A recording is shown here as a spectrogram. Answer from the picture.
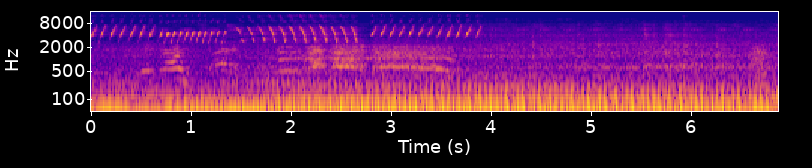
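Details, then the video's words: Male canary in breeding condition sings dense, high, rattling trills in two long bursts. After about four seconds the trills stop and only a loud, low engine-like rumble remains. "SUARA KENARI JANTAN BIRAHI"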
